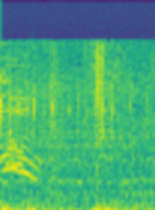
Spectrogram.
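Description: A fist thuds against a body in a scuffle.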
